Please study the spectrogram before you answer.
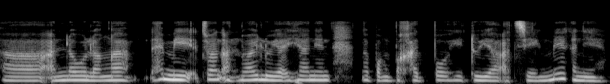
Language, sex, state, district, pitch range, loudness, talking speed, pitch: Mizo, female, Mizoram, Aizawl, 180-200 Hz, -19 LUFS, 185 wpm, 190 Hz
